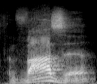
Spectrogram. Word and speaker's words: Vase: But in some words like Vase, which stands for vase, it is pronounced as a V, but I feel like it's mainly pronounced as an F, but sometimes as a V.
